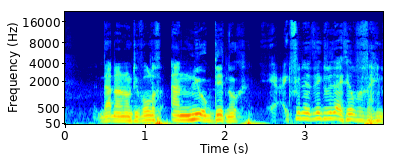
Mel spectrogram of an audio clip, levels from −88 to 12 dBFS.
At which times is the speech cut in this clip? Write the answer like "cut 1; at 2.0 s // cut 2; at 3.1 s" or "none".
none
